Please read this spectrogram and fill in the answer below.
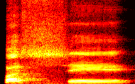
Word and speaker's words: पश्ये: Bhadram pasye, you have to give stress on pa.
